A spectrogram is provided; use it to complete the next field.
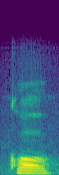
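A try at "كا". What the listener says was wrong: Ka. Stretch Alif. So in Alif Mudda we elongate Alif, we stretch Alif. And this in second short vowel, long vowel, vowel madha, we will elongate vowel. We will read it double. Like this.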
